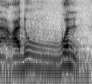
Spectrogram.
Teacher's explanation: واو کو ہونٹوں کو گول کرتے ہوئے ادا کرنا ہے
